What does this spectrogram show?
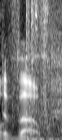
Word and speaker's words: divot: The T is silent, DeVoe.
